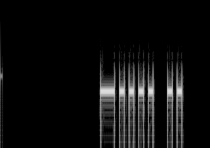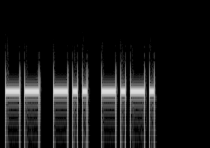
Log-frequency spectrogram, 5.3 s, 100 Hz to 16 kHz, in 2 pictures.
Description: Morse code, heard as a keyed tone, about 20 wpm, 700 Hz. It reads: 6I MDC
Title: Winter Field Day Exchanges Encore 20wpm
